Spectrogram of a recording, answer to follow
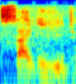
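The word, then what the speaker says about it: Said: at the top he's no longer alive Edward SED is the way we pronounce it s and Edward SED um is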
